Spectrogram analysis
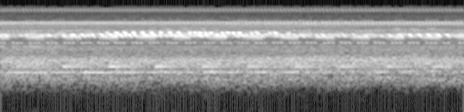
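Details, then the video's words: A chorus of crickets, including bell crickets, in Narita, Chiba Prefecture, Japan; bright rapid pulsed chirps stand out above a continuous high shimmering background of other insects. "スズムシとコオロギの鳴き声 - Chirping of crickets"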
